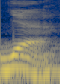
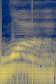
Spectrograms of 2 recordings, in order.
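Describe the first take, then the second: The two takes are said the same way.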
